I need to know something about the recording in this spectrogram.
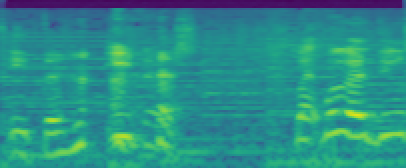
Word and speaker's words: Aether: I know I said it wrong. It's Aether.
